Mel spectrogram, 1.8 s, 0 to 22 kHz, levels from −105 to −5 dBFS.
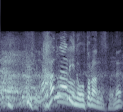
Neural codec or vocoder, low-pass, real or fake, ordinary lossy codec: none; none; real; none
